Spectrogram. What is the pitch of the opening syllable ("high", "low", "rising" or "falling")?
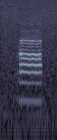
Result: high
